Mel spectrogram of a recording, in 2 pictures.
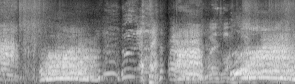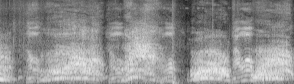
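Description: A man chants loudly in long, drawn-out phrases close by.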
